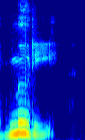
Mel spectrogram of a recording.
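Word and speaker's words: Mudi: It's pronounced kind of like mood, M-O-O-D, but it's M-U-D-I, Moody.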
